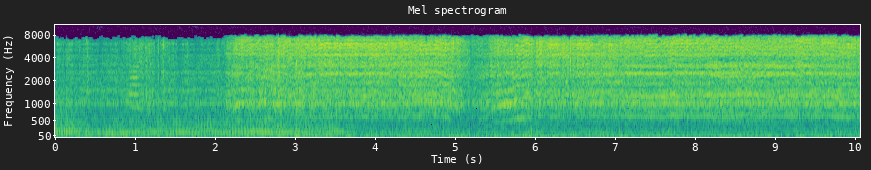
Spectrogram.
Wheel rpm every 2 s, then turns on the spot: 30, 150, 130, 160, 160.
none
